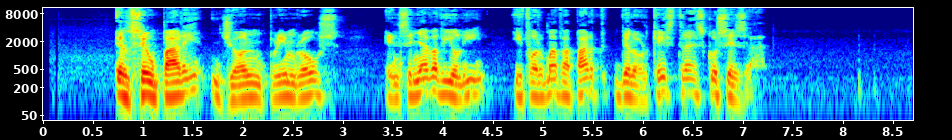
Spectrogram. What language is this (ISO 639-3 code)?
cat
